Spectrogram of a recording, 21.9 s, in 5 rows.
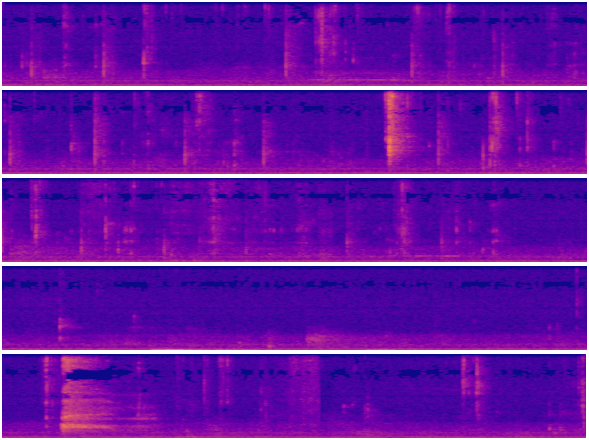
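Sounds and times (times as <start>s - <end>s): person chewing food: 0.0s - 13.9s, 17.3s - 21.9s
low hum: 0.0s - 21.9s
wet mouth clicks and smacks: 7.2s - 12.5s.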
